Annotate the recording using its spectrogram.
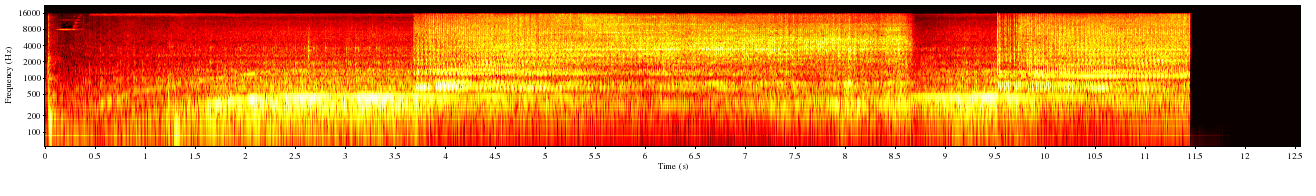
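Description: A lathe motor hums as it spins up and runs steadily.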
